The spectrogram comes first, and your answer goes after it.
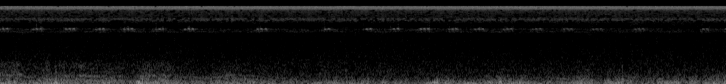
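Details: Summer countryside crickets beside golden wheat give quick, shrill chirps repeated roughly three times a second, steady and unbroken, with a soft breeze rushing underneath.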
